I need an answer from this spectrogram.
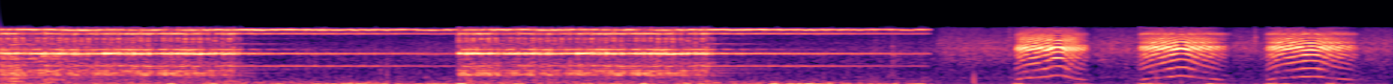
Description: Phone ringing followed by a squaring noise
